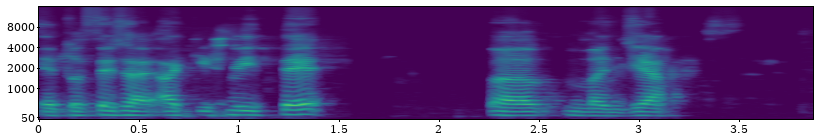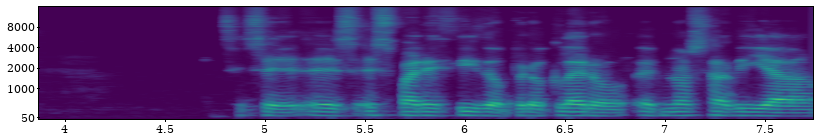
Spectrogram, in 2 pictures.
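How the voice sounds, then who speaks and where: A man with a Catalan accent speaks at a very slow pace, his pitch medium. His intonation is monotone and flat, with long, frequent pauses. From Catalonia, Spain. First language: Catalan (speaking Spanish). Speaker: book club member. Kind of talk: casual group discussion. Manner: halting.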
